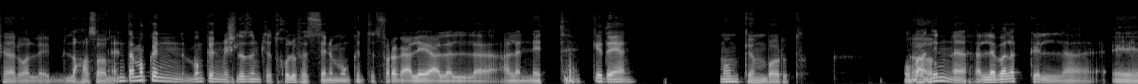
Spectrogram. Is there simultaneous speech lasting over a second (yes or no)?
no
